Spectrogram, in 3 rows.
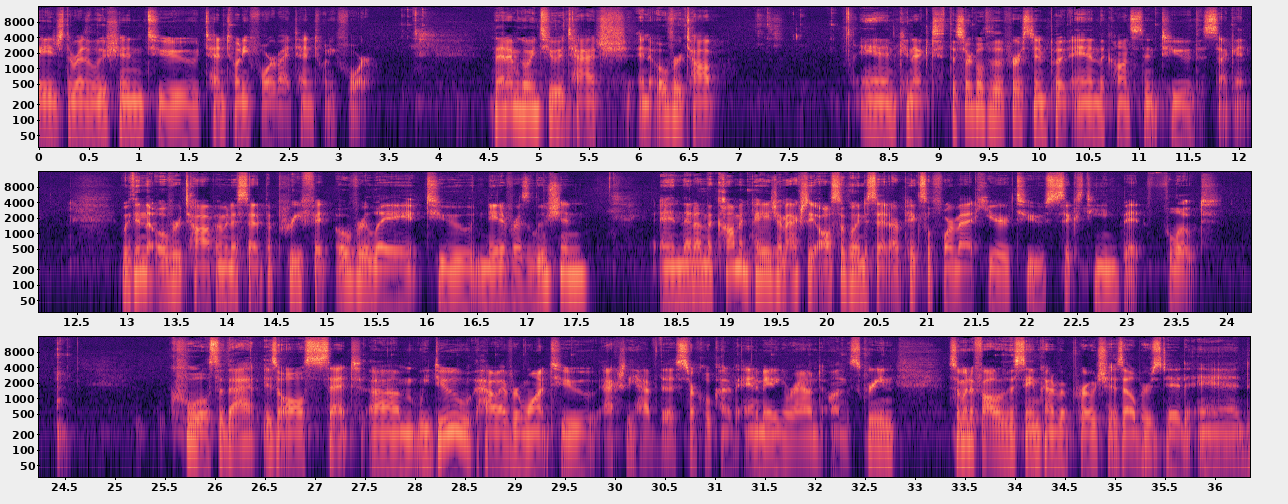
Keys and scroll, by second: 4.5-5.7 typing, 35.1 Tab, 35.5-36.3 typing.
